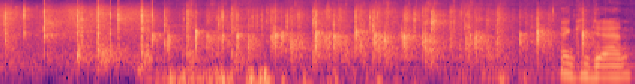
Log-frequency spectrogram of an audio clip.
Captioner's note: applause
